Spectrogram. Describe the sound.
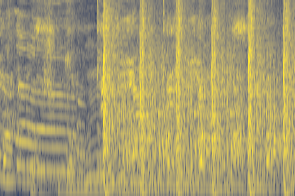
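Gunshots in a violent confrontation: about six sharp bangs in a fast, even rhythm, after a wailing, crying voice at the start.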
